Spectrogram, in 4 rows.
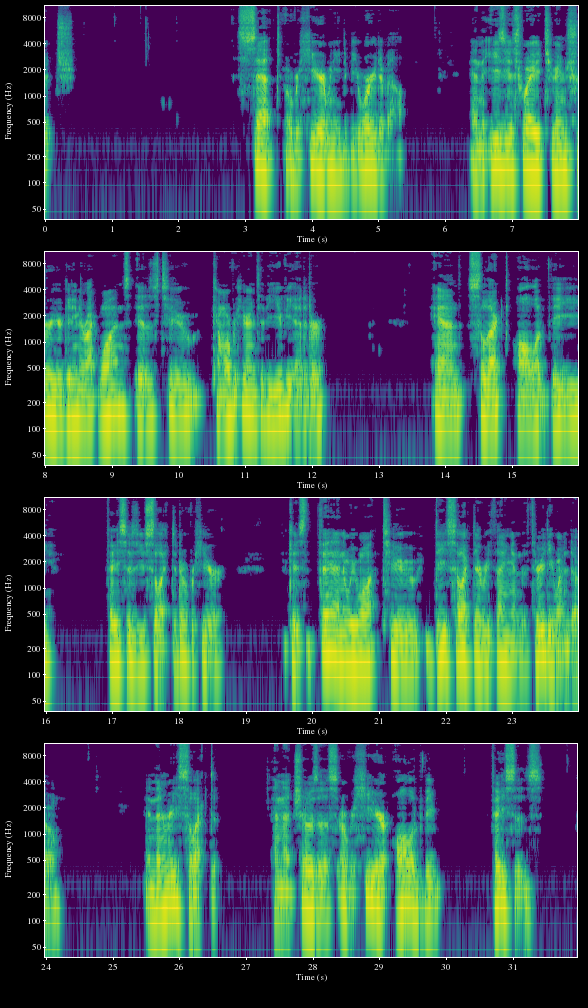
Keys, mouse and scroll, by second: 1.1 b, 2.9 b, 22.2 a, 25.9 a.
